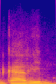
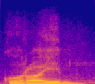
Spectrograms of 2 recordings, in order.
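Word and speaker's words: كريم: Syekh Quraim bukan Karim, Quraim. Pakai kaf tapi bacanya Quraim.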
